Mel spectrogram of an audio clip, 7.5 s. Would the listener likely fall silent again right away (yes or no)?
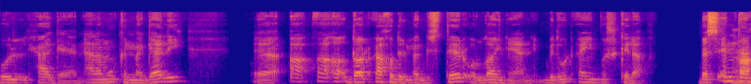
yes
